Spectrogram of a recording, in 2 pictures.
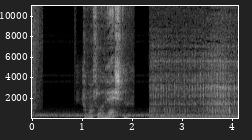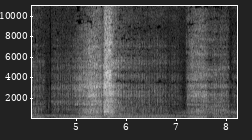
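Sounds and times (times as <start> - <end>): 
speech: 1.1 - 3.3
ice wolves growling and snarling: 2.3 - 8.2.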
